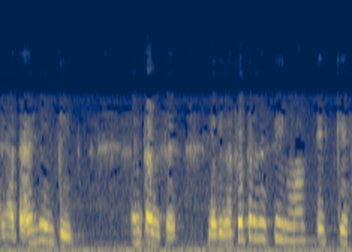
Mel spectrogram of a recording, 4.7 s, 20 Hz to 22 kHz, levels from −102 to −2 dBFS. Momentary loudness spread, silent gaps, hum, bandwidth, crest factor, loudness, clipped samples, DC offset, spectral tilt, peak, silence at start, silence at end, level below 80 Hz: 12 LU; none; none; 4.4 kHz; 18 dB; -23 LUFS; under 0.1%; under 0.1%; -9 dB/octave; -6 dBFS; 0 s; 0 s; -42 dBFS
